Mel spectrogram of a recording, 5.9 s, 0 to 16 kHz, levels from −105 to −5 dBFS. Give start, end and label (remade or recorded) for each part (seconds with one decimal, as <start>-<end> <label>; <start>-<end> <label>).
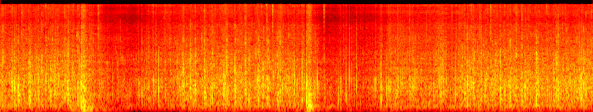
0.0-0.9 recorded; 0.9-1.8 remade; 1.8-2.9 recorded; 2.9-4.6 remade; 4.6-5.9 recorded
